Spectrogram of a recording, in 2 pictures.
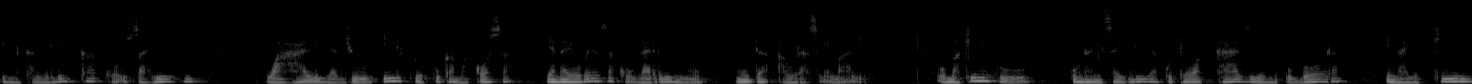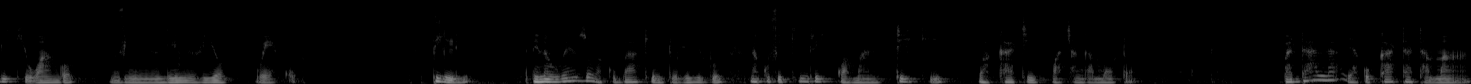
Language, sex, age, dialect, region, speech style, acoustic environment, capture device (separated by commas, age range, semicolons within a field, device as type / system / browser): Swahili, male, 25-34, Kenya - Nairobi Sheng-influenced, Kenya, anxious; excited; focused, silence, desktop / macOS / Chrome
